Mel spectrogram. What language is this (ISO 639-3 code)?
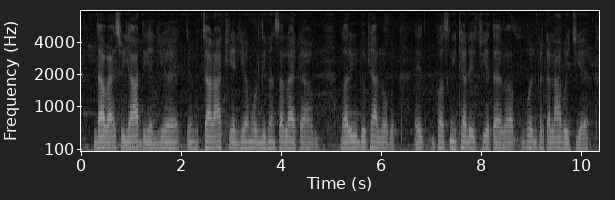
mai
